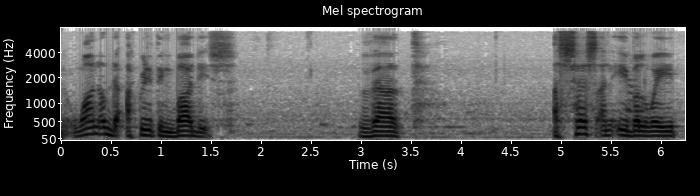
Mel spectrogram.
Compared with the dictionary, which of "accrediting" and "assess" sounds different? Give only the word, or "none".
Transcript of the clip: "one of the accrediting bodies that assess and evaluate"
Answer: accrediting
